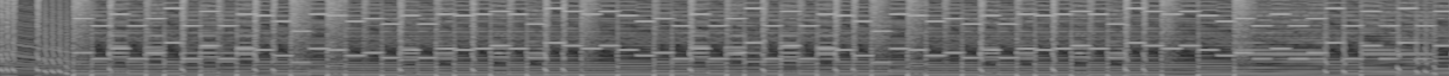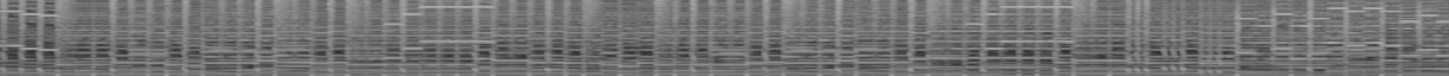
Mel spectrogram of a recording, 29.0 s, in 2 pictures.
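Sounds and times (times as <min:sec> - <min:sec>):
8-bit battle music ringtone: 0:00.0 - 0:28.9.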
